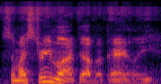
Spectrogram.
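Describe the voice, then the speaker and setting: A man's voice: lowish voice, wildly swooping pitch, moderate pace, breathy edge. A man in his fifties with a stuffy nose, chatting informally as he hosts a training livestream. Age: 50s. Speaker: powerlifter and livestream host. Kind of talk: casual livestream chat while training. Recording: noisy room, ambient background sound.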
